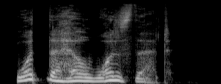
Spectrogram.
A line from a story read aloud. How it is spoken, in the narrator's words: Ire sharpened Kai's question into a growl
